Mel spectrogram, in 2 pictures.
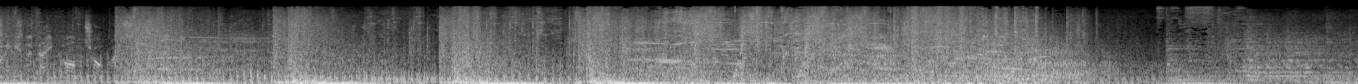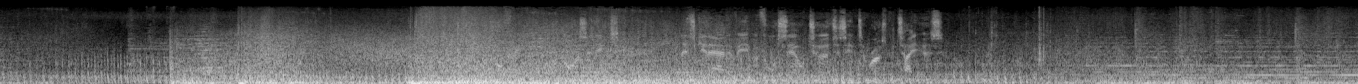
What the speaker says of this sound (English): Pulling in the napalm choppers.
